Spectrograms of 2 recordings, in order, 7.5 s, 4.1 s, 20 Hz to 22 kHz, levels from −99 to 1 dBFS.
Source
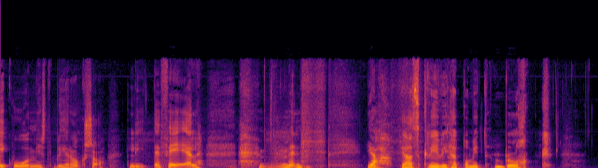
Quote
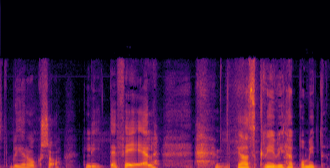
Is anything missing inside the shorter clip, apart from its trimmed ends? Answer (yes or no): yes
